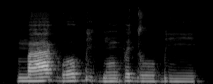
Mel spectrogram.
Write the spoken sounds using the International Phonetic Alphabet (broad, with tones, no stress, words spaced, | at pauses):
maː˨˦ɡ͡bo˨˦ ɓi˦˨ɡ͡bũ˨pɪ˦ duː˨ɓiː˨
